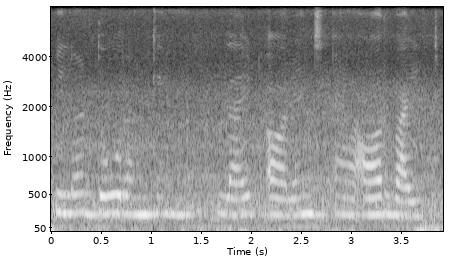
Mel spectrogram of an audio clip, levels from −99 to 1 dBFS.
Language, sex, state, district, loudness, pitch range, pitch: Hindi, female, Uttar Pradesh, Lucknow, -13 LUFS, 225-240 Hz, 230 Hz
